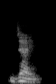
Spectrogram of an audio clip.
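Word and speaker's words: ξ: ये सिंबल आपको इसे प्रोनाउंस करना है जाई, ये है एक्स आई, इसे आप प्रोनाउंस करोगे जाई, ठीक है।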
